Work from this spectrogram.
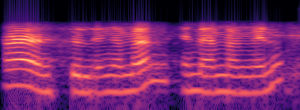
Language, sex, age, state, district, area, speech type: Tamil, female, 18-30, Tamil Nadu, Thanjavur, urban, conversation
